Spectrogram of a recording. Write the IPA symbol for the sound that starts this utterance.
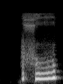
θ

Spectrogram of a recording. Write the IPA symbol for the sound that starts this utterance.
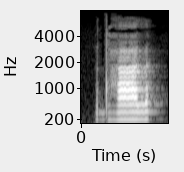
dʱ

